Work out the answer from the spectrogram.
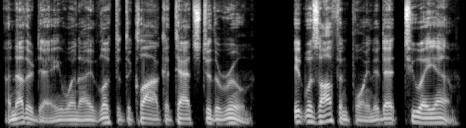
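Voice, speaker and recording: A man's voice: extremely low pitch, moderate pace, warm tone, dry recording, studio quality. A man reading a scripted first-person horror story as its narrator.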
